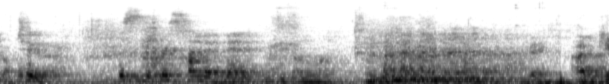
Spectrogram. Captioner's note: polite laughter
